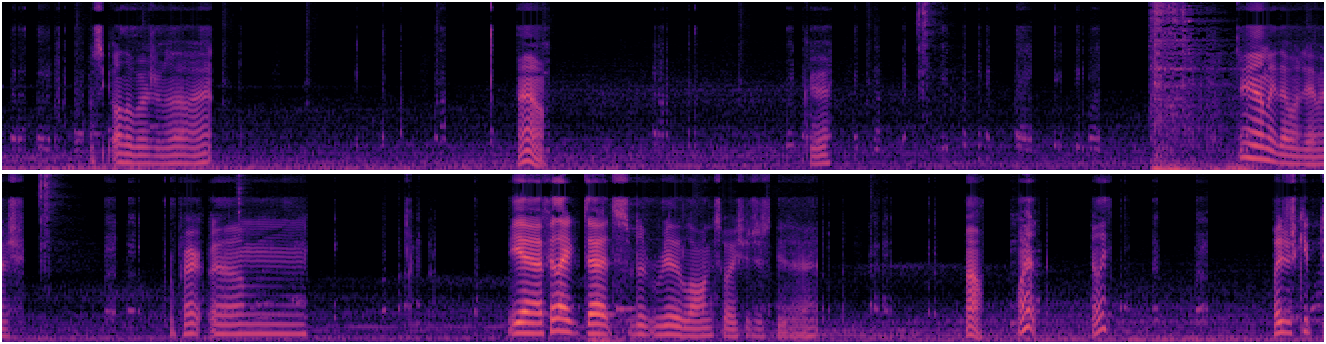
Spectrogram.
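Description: Short game menu sounds chime and click as selections change.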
